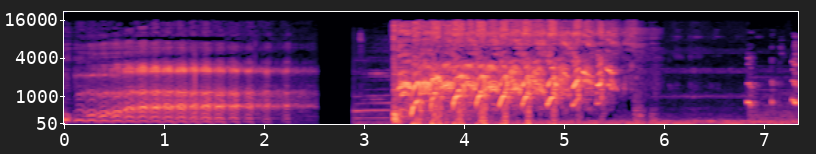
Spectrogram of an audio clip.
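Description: Wavering sing-song sound for the first couple of seconds, a brief cut, then loud, rapid laughter from about three seconds in that fades near the end.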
